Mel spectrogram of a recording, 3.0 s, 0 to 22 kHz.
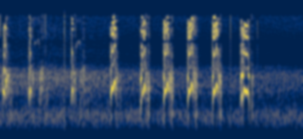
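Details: White-tailed eagle at its nest in Latvia on 20 March 2021, screaming repeatedly as a stranger eagle lands on a nearby branch; a rapid run of sharp, harsh yelping notes, about eight in three seconds, each stronger than the last.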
